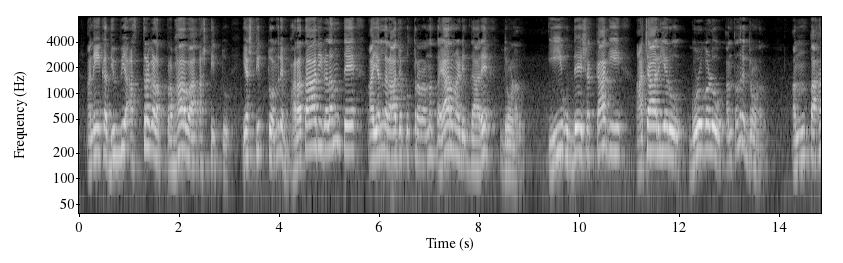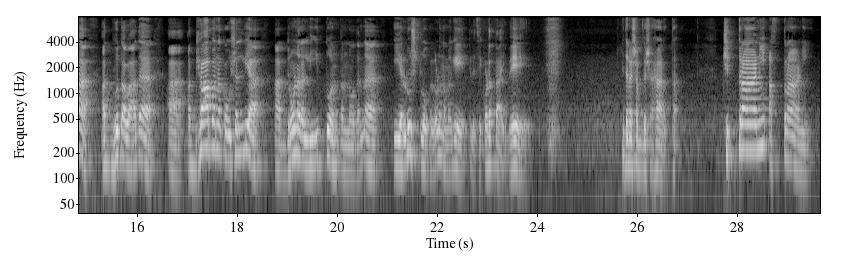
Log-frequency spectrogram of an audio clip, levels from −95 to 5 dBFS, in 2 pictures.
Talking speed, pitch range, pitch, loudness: 80 wpm, 155-215 Hz, 190 Hz, -20 LUFS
